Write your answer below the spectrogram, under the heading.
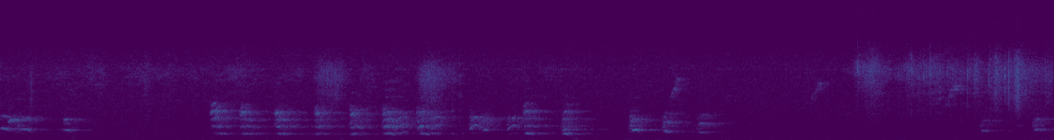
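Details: German Hunting Terrier, a dog bred for hunting, barking in a rapid run of short, high, sharp yaps, roughly three per second with brief pauses, outdoors with quiet background.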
